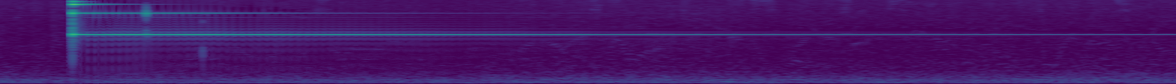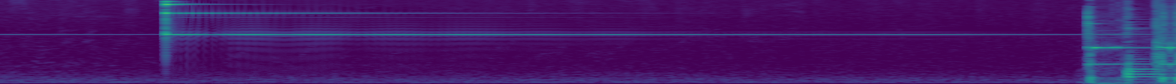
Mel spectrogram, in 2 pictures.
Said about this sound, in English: would you like to do the chimes so we can take a few moments to let these inspired actions sink in?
